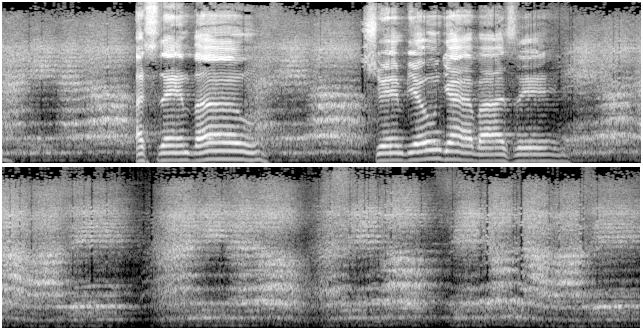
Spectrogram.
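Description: Buddhist chanting. A single close-miked male voice sings slow melodic phrases, then from about eight seconds in a large congregation chants together in unison.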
